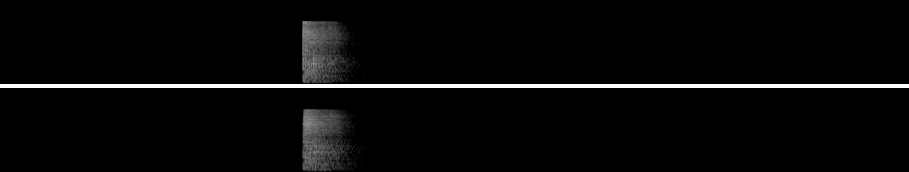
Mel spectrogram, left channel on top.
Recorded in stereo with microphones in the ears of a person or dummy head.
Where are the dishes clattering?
50° left (ahead or behind), 0.7 m.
